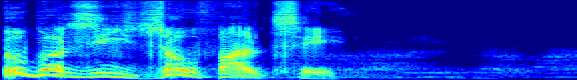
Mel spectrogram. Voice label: Night Elf Male Incoming; wowpreklad; czwow; NightElfVocalMale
